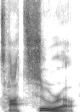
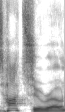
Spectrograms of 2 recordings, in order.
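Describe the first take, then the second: First: "Tatsuro" with the middle syllable punched; "Tatsuro" said as tat-SU-ro; wrong-syllable stress. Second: "Tatsuro" stressed on the first syllable; "Tatsuro" said carefully as TAT-su-ro; corrected stress. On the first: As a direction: slowly lean on the "su" in "Tatsuro". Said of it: "I've been emphasizing the wrong syllable". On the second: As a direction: hit the "Tat" in "Tatsuro", slowly. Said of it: "not Tatsuro". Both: Shown as a demonstration.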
